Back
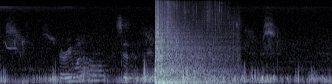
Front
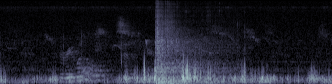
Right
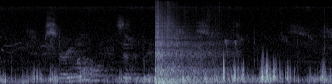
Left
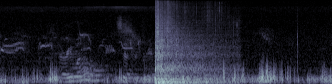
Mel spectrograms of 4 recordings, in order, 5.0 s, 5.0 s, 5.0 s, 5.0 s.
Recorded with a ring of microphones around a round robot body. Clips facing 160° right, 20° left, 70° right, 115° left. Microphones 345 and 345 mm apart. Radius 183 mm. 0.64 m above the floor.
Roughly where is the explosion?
Behind.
